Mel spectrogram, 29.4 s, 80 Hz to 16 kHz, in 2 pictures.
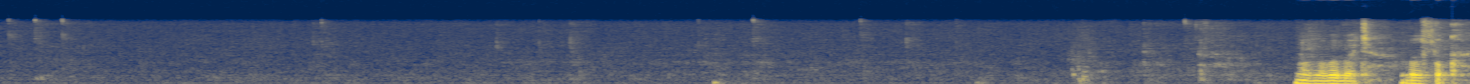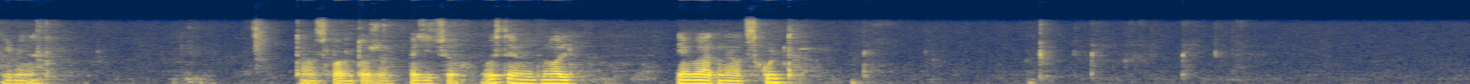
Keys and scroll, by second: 16.6 ctrl+a.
